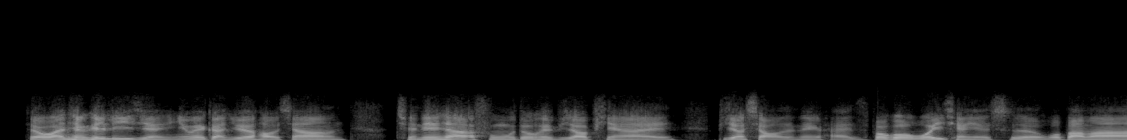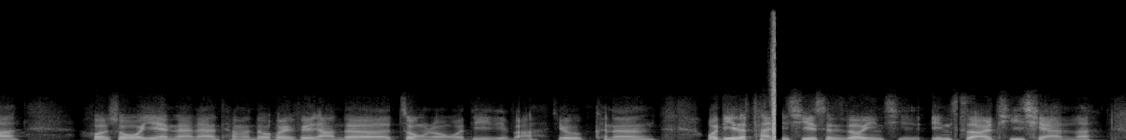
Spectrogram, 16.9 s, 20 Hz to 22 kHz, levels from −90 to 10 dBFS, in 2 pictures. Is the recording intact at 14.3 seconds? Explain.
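No. Between 14.22 and 14.33 s there is a wireless microphone squelch dropout: the radio link from the transmitter fades, so the receiver's squelch mutes its output. A brief swell of hiss gives way to a near-silent gap of about 59 ms before the speech returns.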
